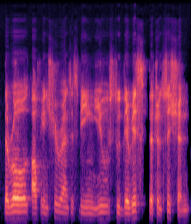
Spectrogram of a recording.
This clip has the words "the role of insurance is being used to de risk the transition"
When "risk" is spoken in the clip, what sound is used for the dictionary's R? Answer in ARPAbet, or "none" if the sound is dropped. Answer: R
